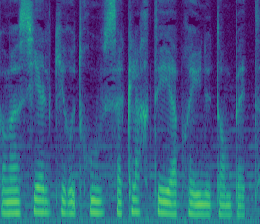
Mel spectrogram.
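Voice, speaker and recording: Over music in the background, a woman with a very deep, low pitch speaks very slowly with fairly even intonation. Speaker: meditation guide. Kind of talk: guided sleep meditation. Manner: slow, soft-spoken.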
